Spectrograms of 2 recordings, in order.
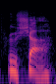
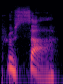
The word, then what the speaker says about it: Prusa: Next up, we have Prusa in the news, and I found out that I actually pronounced it wrong. It's not Prusa, it's Prusa.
